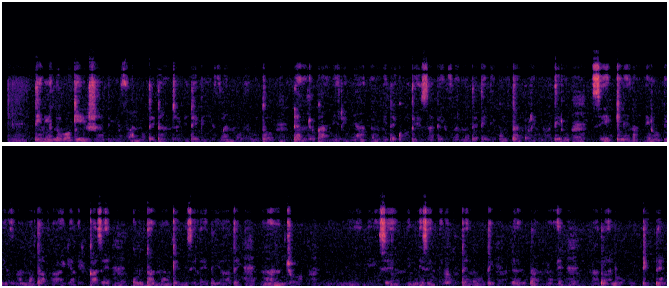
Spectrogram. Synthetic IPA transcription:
t̪ɪnɪlɔhɔɡeːʃːɐbiːfɐnːɔt̪ɛdɐnd͡ʒɐɡɛt̪ɛbiːfɐnːɔfuːt̪ʰɔɖ̥ɐnd͡ʒɔkʰamɛɾɪnɪɐʔʊnːɪt̪ɛkʼɔːt̪eːsːɐbiːfɐnːɔt̪ɛt̪ɪnɪkʼʊlt̪ʰːɐnɔɾɪnːat̪ɪɾɔseːkʼːɪnɛnɐnːɪɾɔbiːfɐnːɔt̪ɐfaːɡɪjɐʔɛkʼːɐsɛkʼʊlt̪ːɐnːɔŋkɛmɪsɪlet̪ɪjaːt̪ɛnɐnt͡ʃɔ | nisɛnːɪnːɪsɛnːɪfɔlt̪ɛnoːt̪ɪlɛnt̪ɐnːɔʔɛ | nɐd̪aloɡʊtːɪd̪ɛ

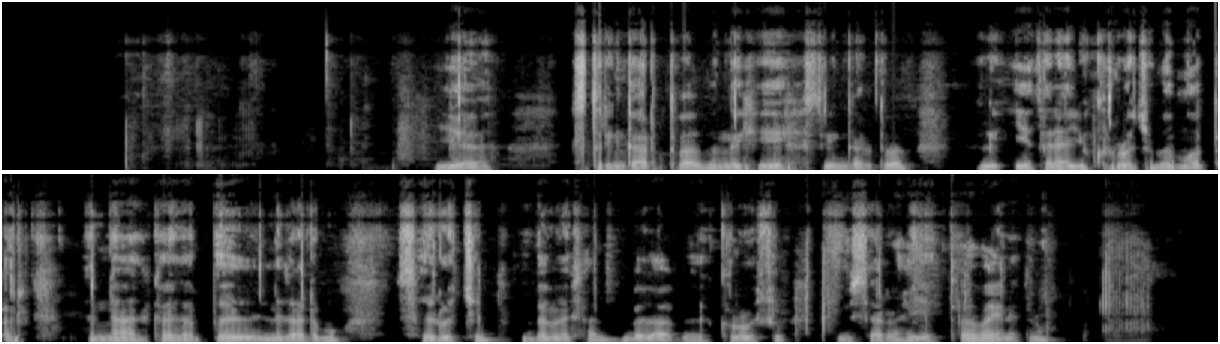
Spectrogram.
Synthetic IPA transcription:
jɛ | st̪ʼɾiŋɡaɾt̪ʼɨβəβɨŋɡjɛst̪ʼɾiŋɡaɾt̪ʼɨβəβ | jɛt̪ʰələjajːukʰɨɾɾo̞t͡ʃːɪnbəməwɔt̪ʼːəɾ | ɨnːakʰbənːəzad̪əɡmo̞səlo̞t͡ʃːɪnbəməsalbəbəkʰɨɾɾo̞t͡ʃːujɛmːisərːahjɛt̪ʼɨbəβajnət̪nəw

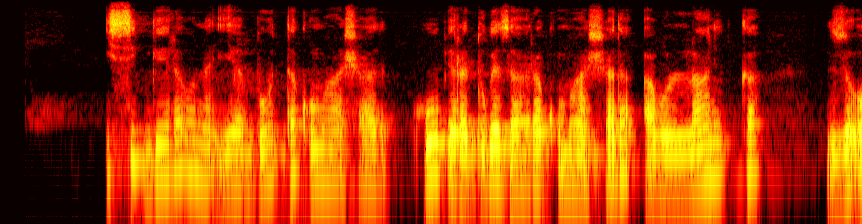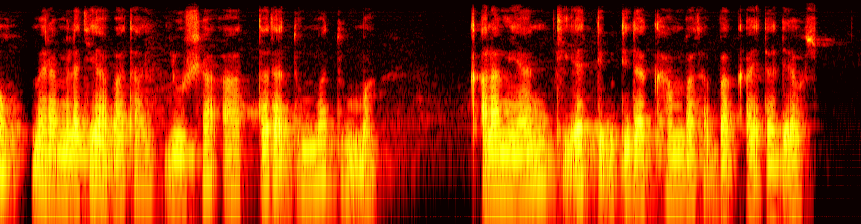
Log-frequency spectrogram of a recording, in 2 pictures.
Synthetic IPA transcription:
ʔɪsːɪɡe̞ːlɐʔɔnɐ̰ʔɪjaboːt̪ːɐkʼʊaː | kʰʼuːpʼɛɾɐd̪ʊɡɛzaːɾɐkʼʊmaːʃːɐ̰d̪ɐɐ̰bɔlːaːnɪkːɐ | zɔ̰ʔɔmɛɾɐmɛlɐt̪ɪja̰ːbɐt̪ajuːʃːaʔaːt̪ːɐd̪ɐ̰d̪ʊmːɐd̪ʊmːɐ | kʼɐ̰lɐmɪjant̪ɪ̰ʔɛt̪ːɪʊt̪ʼːɪd̪ɐkʰɐmbɐt̪ʰɐbɐkʼːɐ̰jt̪ːɐd̪ɛʔɐws

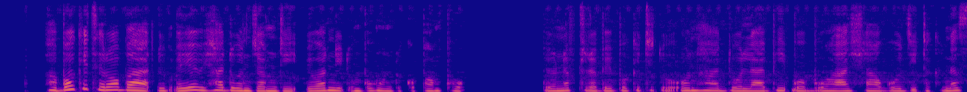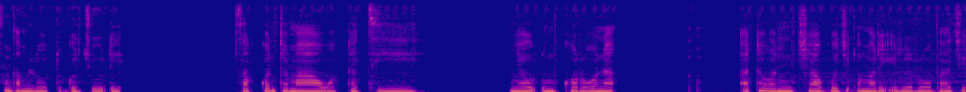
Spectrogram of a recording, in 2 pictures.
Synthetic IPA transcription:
habokitiɾɔbaɗumɓɛjowiɦaduwɔnd͡ʒamdiɓɛwanːdiɗumbɔhundukɔpampʰɔ | ɓɛɗɔnaftuɾabɛbokitiɗɔ̰ʔɔnɦadɔlabiɓɔbɔhaʃaɡoːd͡ʒitakanasŋɡamlotuɡɔd͡ʒuːɗɛ | sakːɔntamawakːatʰi | ɲawɗumkʰɔɾɔna | ʔa̰tawanʃaɡoːd͡ʒiɗɔmaɾḭʔḭɾiɾɔbad͡ʒiɗ

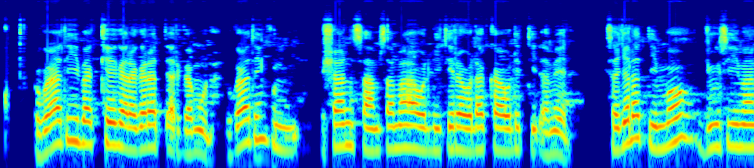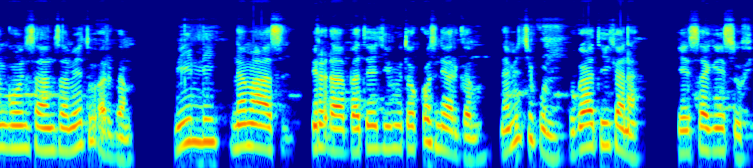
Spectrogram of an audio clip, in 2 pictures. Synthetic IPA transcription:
ɗʊɡaːt̪iːbɐkːe̞ːɡɐɾaːɡɐɾat̪ːɪɐ̰ɾɡɐmuːᶑɐ̥dʊɡaːt̪iːŋkʊnbɪʃaːnsaːmsɐmaːwɐlːiːt̪ɪɾɐwɐlɐkːaːwɐlɪt̪ːɪɪᶑɐme̞ːᶑɐ̥ | ʔɪsɐd͡ʒɐlɐt̪ːɪɪmːo̞ːd͡ʒuːsiːmaːŋɡoːnsaːmsɐmeːt̪ʊʔɐ̰ɾɡɐmɐ | miːlːɪnɐmaːsbɪɾɐᶑaːbːɐt̪e̞ːd͡ʒɪɾut̪ɔkːɔs̬nɪɐɾɡɐmɐnɐmɪt͡ʃːɪkʊndʊɡaːt̪iːkɐnɐ | ke̞ːsːɐɡe̞ːsːuːfɪ̥

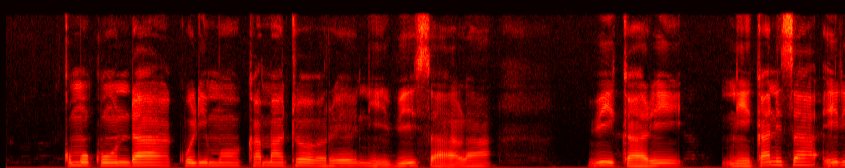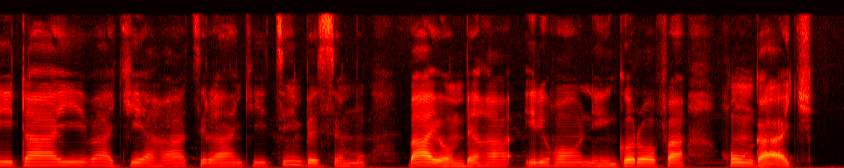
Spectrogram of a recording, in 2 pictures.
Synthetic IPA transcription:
kumukuːndakulimo̞kamato̞ɾe̞niβisa̰la | βikaɾi | nikanisailitajiβaciaxat͡siɾaːɲɟit͡siːmbe̞semu | βajo̞ːmbe̞xaiɾixo̞niɡo̞ɾo̞fa | xuːŋɡaːci̥

